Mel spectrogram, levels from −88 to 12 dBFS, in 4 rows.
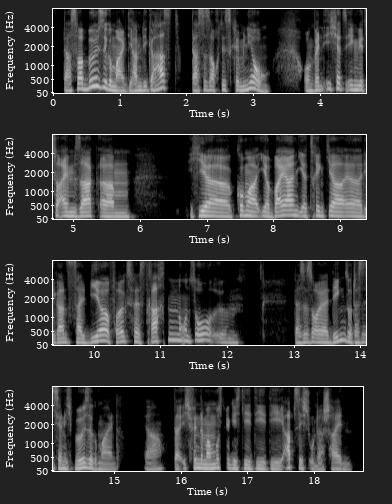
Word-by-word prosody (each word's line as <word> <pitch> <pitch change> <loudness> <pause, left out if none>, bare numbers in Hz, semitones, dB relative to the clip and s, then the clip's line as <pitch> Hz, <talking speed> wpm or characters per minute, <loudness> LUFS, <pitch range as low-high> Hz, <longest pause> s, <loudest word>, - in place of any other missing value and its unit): Das 120 -1 -2
war 190 - +7
böse 245 +5 +4
gemeint, 120 -6 +2
die 120 - -4
haben 125 +2 0
die 140 - -4
gehasst. 200 - +1 0.2
Das 120 +3 -2
ist 145 - -5
auch 135 -2 -3
Diskriminierung. 150 - -1 0.5
Und 130 0 -5
wenn 140 0 +1
ich 185 0 -7
jetzt 195 - 0
irgendwie 155 0 0
zu - - 0
einem 145 -1 +2
sage, 145 +2 +4
ähm: 125 -2 +1 0.8
„Hier, 140 -3 +4
guck 170 -1 +1
mal, 150 -3 +5
ihr 140 0 0
Bayern, 170 +6 +5
ihr 145 -2 -3
trinkt 155 -1 -4
ja, 145 -3 +2
äh, - - -2
die 130 - -6
ganze 135 -1 -2
Zeit 130 -4 -2
Bier, 180 +6 +3
Volksfest, 155 -2 -4
Trachten 165 +8 -1
und 195 -2 -3
so, 205 +4 -3
ähm, 130 -3 -11 0.8
das 120 -1 -6
ist 140 +2 -5
euer 135 -2 -1
Ding 160 - -2
so“, 155 -7 -2
das 125 -2 -5
ist 135 -1 -4
ja 135 - -2
nicht 120 -2 -5
böse 145 +2 +1
gemeint, 100 -2 -9 0.4
ja? 105 +3 -10
Da 120 - -4
ich 130 +2 -7
finde, 150 -1 +1
man 135 0 +3
muss 150 +1 -3
wirklich 130 -4 -5
die 130 -3 -3
die 115 -2 -6
die 115 -1 -6
Absicht 150 -3 -3
unterscheiden. 105 -1 -8
140 Hz, 200 wpm, -21 LUFS, 125-155 Hz, 0.8 s, war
